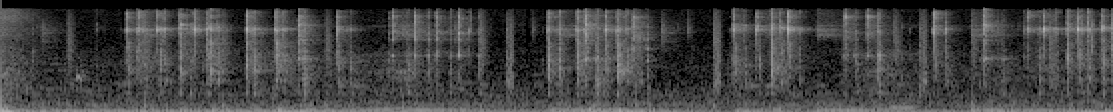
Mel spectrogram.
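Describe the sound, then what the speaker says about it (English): Quick, light clatter of fingers typing on a computer keyboard, the key clicks coming in irregular bursts close to the microphone, with no voices. "if I type over here"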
